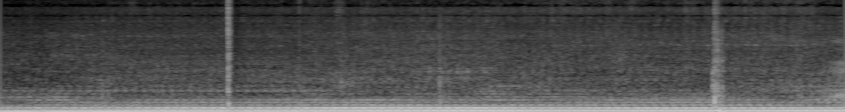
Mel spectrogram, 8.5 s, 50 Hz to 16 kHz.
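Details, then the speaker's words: 2020 Dodge Charger Scat Pack at a Copart walkaround, at idle: a deep, steady V8 burble with an even firing rhythm and no knocks or ticks; the exhaust sounds consistent, so nothing major seems wrong with the motor. Coolant is low but present. "so y'all hear that exhaust it sounds pretty consistent so I don't think there's going to be anything wrong with the motor or at least nothing major"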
